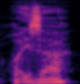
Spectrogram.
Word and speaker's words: Heuser: But what we'll do is we'll get into the first one, which is Claudia Heuser, which I had to make sure I said her name right, and it's with like a Z. – Silent Z. – Yeah, Heuser.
